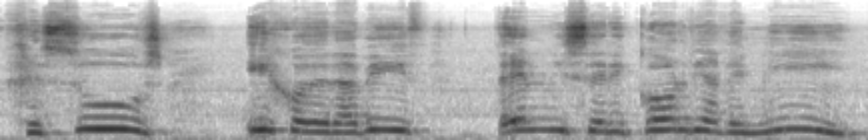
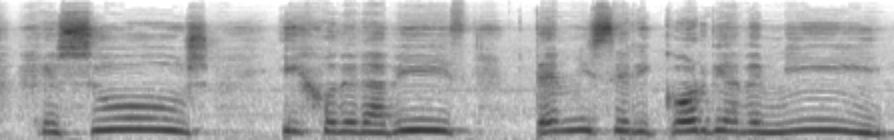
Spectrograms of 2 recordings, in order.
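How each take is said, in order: First: Louder mock shout. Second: Mock shout. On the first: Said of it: "a chillar aún más fuerte". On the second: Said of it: "empezó a gritar y dijo".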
